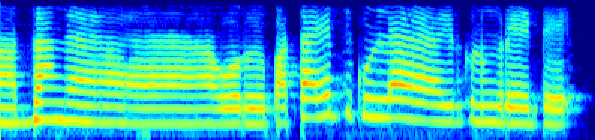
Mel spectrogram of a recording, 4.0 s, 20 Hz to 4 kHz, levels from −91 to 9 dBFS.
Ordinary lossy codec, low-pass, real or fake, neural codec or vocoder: none; 3.6 kHz; fake; codec, 16 kHz in and 24 kHz out, 1.1 kbps, FireRedTTS-2 codec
